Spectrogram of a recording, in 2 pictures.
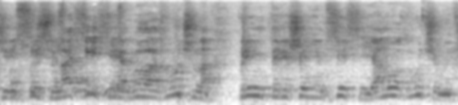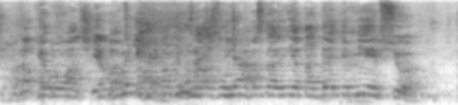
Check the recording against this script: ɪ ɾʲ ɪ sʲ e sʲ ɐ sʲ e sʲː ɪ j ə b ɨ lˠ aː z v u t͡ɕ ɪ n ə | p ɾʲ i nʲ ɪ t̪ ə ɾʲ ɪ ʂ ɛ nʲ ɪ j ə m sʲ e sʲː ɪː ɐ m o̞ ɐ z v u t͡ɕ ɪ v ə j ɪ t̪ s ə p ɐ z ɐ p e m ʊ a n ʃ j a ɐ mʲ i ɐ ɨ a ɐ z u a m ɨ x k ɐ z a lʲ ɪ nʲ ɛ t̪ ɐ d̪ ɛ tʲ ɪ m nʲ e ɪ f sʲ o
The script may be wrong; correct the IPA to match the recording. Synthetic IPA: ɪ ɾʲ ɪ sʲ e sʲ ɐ sʲ e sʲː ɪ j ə b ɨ lˠ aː z v u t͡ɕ ɪ n ə | p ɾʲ i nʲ ɪ t̪ ə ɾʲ ɪ ʂ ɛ nʲ ɪ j ə m sʲ e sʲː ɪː ɐ n o̞ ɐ z v u t͡ɕ ɪ v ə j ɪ t̪ s ə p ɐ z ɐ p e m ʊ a n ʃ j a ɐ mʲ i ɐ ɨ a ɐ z u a m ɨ s k ɐ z a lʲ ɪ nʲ e t̪ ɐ d̪ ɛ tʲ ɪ m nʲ e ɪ f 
